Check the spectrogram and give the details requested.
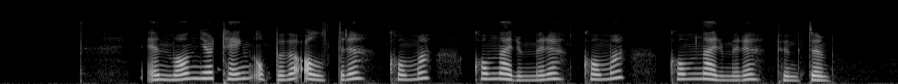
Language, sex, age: Norwegian, female, 35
